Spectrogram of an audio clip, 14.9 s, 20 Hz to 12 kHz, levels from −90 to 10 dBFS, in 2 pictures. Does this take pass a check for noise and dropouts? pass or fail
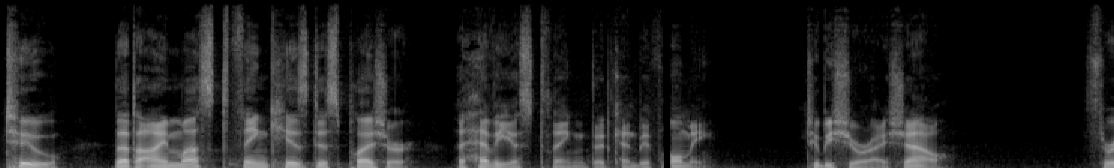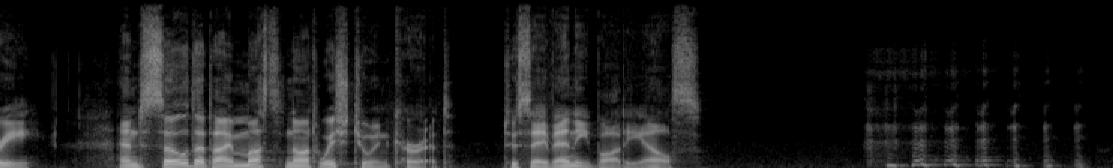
fail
